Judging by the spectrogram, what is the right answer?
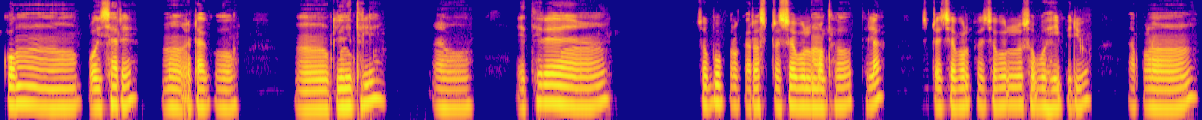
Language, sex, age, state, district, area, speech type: Odia, male, 30-45, Odisha, Mayurbhanj, rural, spontaneous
